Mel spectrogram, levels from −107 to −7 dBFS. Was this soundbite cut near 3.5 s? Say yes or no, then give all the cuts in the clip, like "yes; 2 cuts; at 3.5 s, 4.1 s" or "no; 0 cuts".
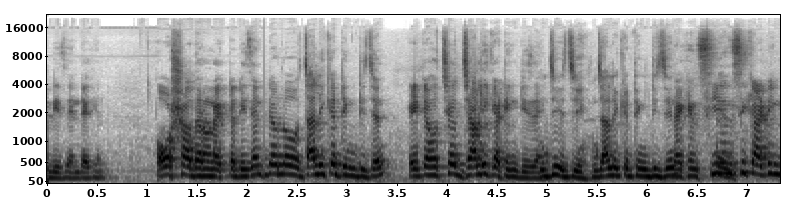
no; 1 cut; at 2.2 s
